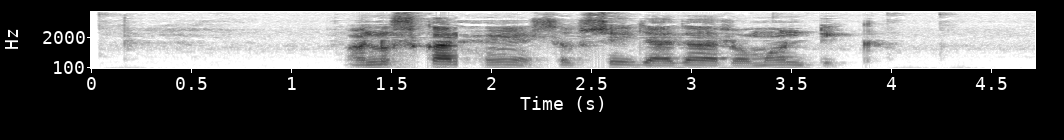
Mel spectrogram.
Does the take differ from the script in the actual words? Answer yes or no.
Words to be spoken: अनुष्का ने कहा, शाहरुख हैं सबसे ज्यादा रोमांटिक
yes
